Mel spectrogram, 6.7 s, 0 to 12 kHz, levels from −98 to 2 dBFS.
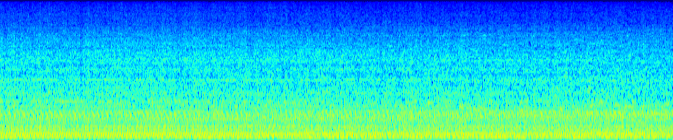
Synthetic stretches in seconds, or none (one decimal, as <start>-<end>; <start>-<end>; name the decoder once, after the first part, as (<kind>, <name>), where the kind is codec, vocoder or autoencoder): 2.5-6.7 (vocoder, Vocos)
